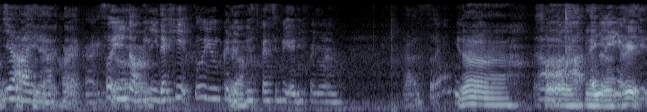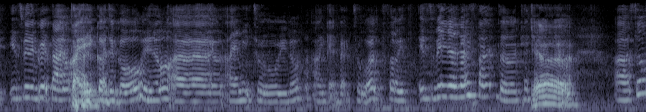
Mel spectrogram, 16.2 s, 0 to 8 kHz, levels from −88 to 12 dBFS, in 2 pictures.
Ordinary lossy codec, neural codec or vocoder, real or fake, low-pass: none; codec, 16 kHz, 16 kbps, FunCodec, trained on Chinese and English, 50 frames a second; fake; 7.2 kHz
